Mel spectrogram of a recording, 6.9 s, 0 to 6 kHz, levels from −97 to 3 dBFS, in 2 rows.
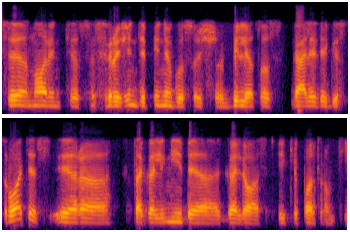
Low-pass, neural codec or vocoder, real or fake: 5.4 kHz; none; real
